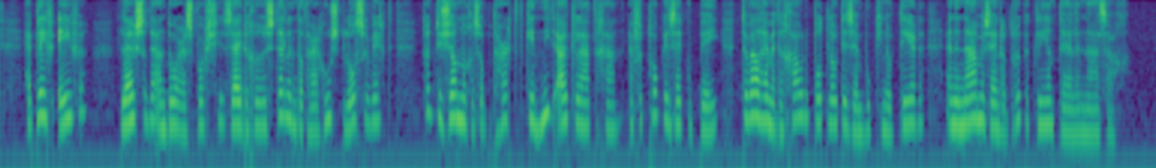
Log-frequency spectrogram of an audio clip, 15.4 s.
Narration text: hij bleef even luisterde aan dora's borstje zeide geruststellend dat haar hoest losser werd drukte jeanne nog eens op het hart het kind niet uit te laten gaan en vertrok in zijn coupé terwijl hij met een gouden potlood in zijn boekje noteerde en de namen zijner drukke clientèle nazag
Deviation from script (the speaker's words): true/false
false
